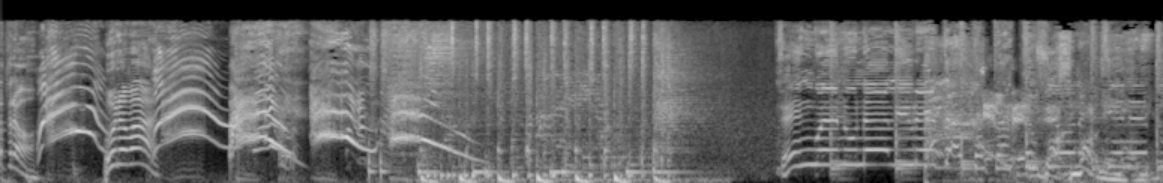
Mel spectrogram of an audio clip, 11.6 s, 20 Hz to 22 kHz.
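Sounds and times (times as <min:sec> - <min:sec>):
speech: 0:00.1 - 0:03.8, 0:07.8 - 0:11.5
loud high-pitched joyful shouts: 0:00.4 - 0:04.8
rhythmic music with a steady beat: 0:03.6 - 0:07.2, 0:07.9 - 0:11.6.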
